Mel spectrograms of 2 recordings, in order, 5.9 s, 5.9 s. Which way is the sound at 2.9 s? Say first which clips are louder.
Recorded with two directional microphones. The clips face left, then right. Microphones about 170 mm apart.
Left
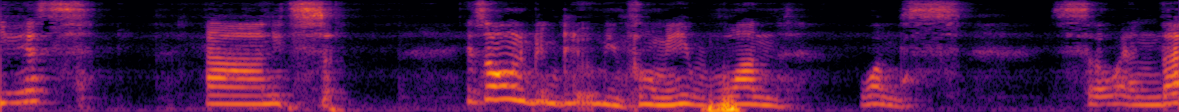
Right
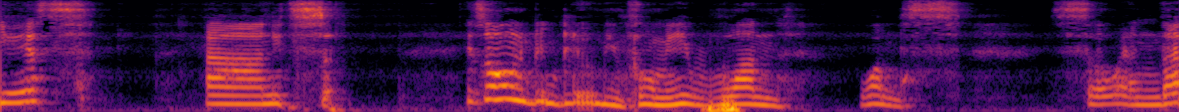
Right 4 dB; 45° right (ahead or behind).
